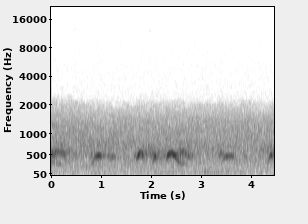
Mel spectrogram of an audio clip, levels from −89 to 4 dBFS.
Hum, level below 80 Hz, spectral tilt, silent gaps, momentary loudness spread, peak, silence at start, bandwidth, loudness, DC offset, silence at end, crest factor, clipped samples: none; -62 dBFS; -7.5 dB/octave; none; 17 LU; -14 dBFS; 0 s; 2.9 kHz; -31 LUFS; under 0.1%; 0 s; 16 dB; under 0.1%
